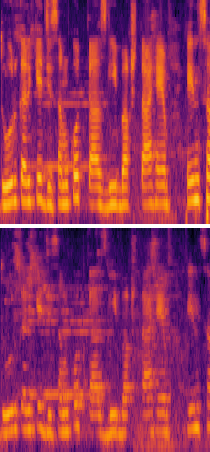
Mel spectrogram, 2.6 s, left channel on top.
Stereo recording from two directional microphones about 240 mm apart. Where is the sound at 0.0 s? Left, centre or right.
Left.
